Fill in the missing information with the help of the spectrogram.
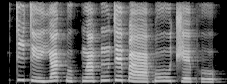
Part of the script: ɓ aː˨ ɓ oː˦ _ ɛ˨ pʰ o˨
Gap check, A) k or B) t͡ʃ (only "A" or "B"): B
